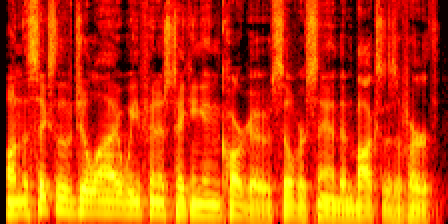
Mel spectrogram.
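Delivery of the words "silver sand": usual speaking voice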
